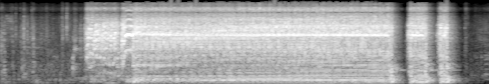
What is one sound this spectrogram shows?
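Wood creaks and scrapes as a man pries at a beam.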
